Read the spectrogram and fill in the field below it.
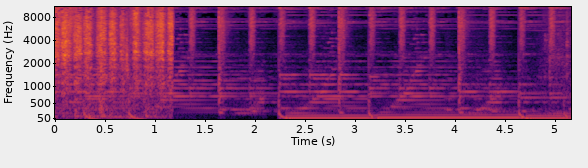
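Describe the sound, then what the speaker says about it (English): A hand-held sanding block rubs over a plaster vase in steady back-and-forth strokes, close and fairly quiet, with a brief lighter scratching before the main rhythmic passes. "Ooh, I think I like the sanding block better because I'm able to hold on to it easier."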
